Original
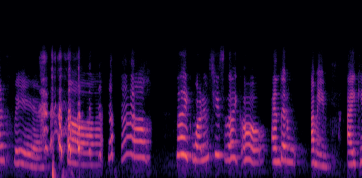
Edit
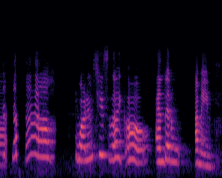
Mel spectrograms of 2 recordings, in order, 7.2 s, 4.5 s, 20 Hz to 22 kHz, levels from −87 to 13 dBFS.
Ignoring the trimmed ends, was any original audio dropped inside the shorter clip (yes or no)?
yes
